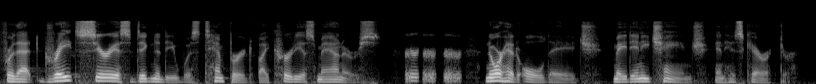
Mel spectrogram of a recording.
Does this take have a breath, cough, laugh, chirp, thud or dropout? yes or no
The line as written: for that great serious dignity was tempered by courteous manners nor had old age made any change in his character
yes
